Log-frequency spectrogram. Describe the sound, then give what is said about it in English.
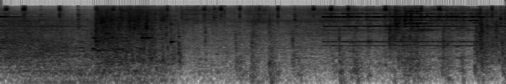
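A station wagon crashes into a planter in a yard with a loud, scraping smash and scattered debris clatter, followed by a telephone ringing in steady bursts near the end. “He smashes into a planter in his yard.”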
